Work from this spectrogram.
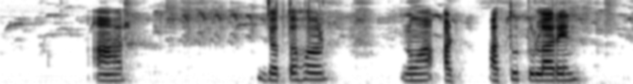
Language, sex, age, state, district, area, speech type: Santali, female, 18-30, West Bengal, Birbhum, rural, spontaneous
